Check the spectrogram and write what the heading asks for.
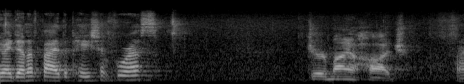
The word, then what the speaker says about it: Jeremiah: Jeremiah Hodge. All right, and I think it's Jeremy is what we've been told is how it's pronounced.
